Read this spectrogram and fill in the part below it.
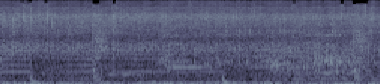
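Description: Mushrooms sizzle in a hot pan as their liquid cooks off, a close, steady frying hiss with a few soft stirring knocks and no voices.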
